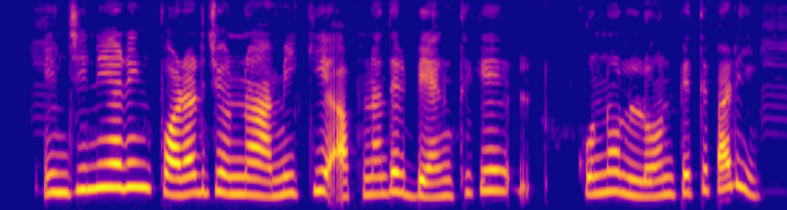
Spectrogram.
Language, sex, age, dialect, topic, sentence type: Bengali, female, 25-30, Northern/Varendri, banking, question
